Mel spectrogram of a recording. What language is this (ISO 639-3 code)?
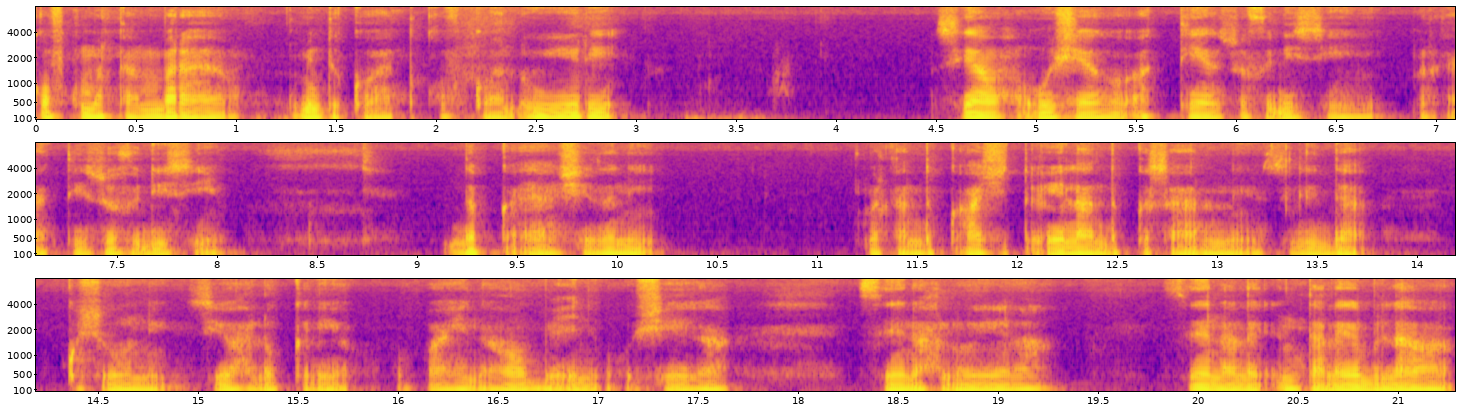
som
